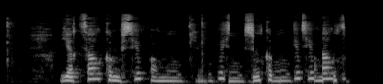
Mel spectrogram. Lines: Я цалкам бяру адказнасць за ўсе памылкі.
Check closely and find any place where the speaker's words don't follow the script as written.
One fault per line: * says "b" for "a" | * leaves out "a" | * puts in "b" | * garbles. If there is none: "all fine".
* leaves out "бяру адказнасць за"
* garbles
